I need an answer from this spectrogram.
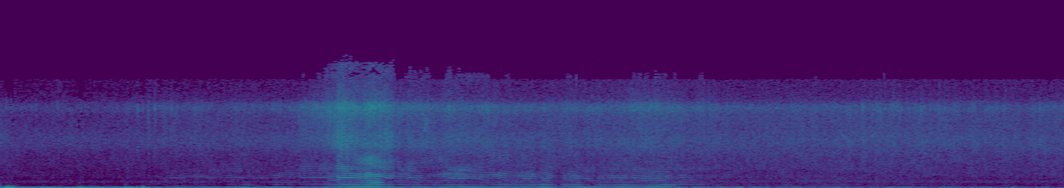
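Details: Thousands of honey bees hanging in a massive swarm clumped on a branch, a dense buzzing hum with wavering harmonic tones as individual bees fly close, strongest in the middle seconds, over low rumbling wind noise at the start.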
